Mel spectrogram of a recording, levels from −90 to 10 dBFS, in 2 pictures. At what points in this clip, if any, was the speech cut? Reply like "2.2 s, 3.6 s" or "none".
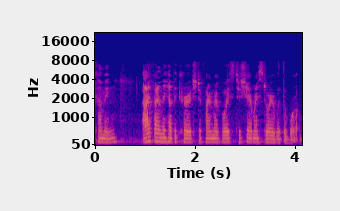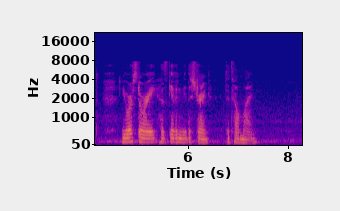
none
